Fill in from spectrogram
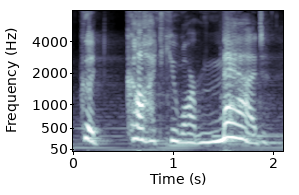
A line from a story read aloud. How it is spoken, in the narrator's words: he cried aghast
